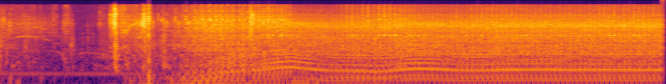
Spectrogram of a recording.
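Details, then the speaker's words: Garden strimmer after sitting all winter, started on a chilly frosty day after priming and a few pulls; it catches and settles to a steady, even idle for warm-up, normal warm-up idle. "as you can hear my little high-tech is now taking over quite nicely in your background just we'll give it a warm up"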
